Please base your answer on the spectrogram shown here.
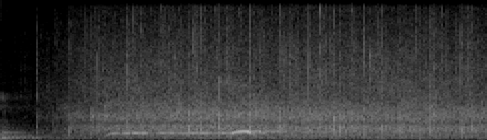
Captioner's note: audience applauding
